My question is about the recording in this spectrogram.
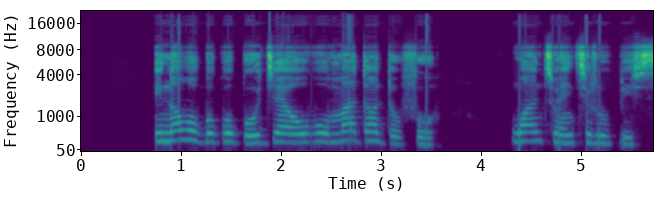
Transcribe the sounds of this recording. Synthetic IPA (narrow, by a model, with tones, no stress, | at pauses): i˨nɔ̃˨˦wo˦˨ɡ͡bo˧ɡ͡bo˧ɡ͡bo˨˦d͡ʒɛ˦o˧wo˦mã˦dã˦˨do˨fo˨ | wã˦n˦twɛ̃˧n˦ti˦ɾu˧bi˨s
